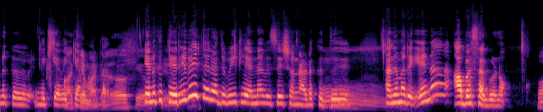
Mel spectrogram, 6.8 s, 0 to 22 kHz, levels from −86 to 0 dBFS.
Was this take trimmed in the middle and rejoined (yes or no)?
no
